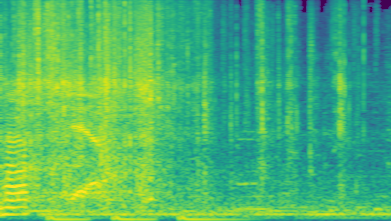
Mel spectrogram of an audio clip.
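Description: Tissue paper rustles as it is pulled from a box.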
